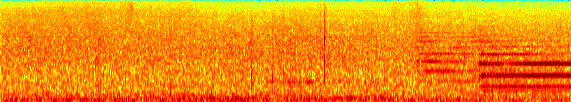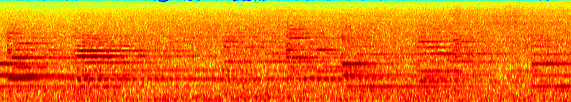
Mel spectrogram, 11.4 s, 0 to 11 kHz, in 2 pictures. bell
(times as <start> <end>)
4.2 11.4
